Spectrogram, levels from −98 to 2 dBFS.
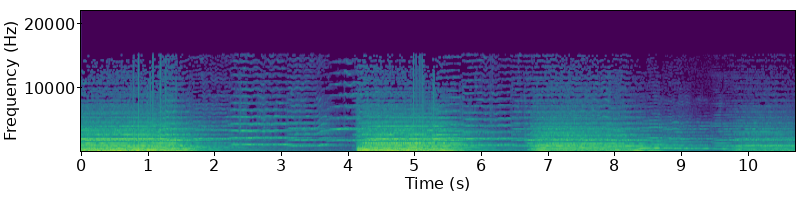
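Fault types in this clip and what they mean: Processor overload crackle: The processor fell behind and missed its deadlines for a run of small audio buffers, each around 10 ms long, and each late buffer was simply skipped. Every skip cuts a short hole with hard edges into the audio, and so many in a row make a gritty crackling tear across the sound, first from 0.70 to 1.43 s and again from 4.99 to 5.34 s, clearing once the load eased.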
